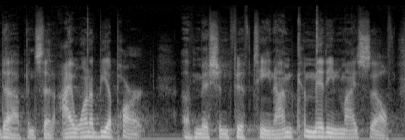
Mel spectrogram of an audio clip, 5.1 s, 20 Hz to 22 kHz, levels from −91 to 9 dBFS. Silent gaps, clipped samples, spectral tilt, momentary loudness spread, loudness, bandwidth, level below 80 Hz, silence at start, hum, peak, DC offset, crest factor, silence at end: none; under 0.1%; -6.5 dB/octave; 7 LU; -21 LUFS; 14 kHz; -42 dBFS; 0 s; none; -2 dBFS; under 0.1%; 18 dB; 0 s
